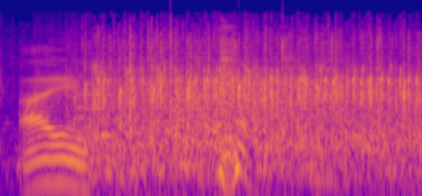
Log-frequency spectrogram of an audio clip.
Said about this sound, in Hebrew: זו קבוצה גדולה, כבר מגיע להם מחיאות כפיים.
